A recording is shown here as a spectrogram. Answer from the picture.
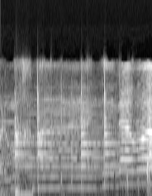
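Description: Harmonium playing sustained chords, with hand-drum strokes keeping the rhythm, in South Asian-style folk music. A singing voice comes in near the end.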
